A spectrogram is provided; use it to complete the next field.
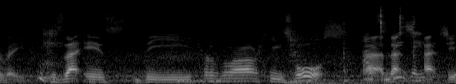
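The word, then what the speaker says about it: Przewalski: Well, that's easy to read because that is the Prozraki's horse, and that's Absolutely. actually how you say it in the native tongue. So So that is the Przeworski's horse that exactly we how have I here said as it.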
